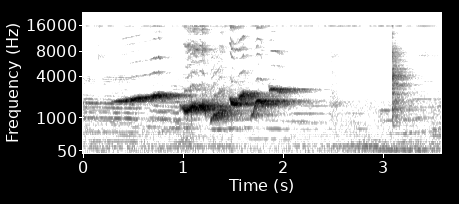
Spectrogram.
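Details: White-rumped shama song as a lure for a bird that stopped singing: a smooth rising whistle leading into a loud, complex warble of sliding notes, then quiet and one sharp click.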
